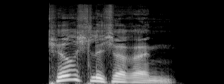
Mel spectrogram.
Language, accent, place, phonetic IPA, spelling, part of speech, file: German, Germany, Berlin, [ˈkɪʁçlɪçəʁən], kirchlicheren, adjective, De-kirchlicheren.ogg
- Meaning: inflection of kirchlich: 1. strong genitive masculine/neuter singular comparative degree 2. weak/mixed genitive/dative all-gender singular comparative degree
